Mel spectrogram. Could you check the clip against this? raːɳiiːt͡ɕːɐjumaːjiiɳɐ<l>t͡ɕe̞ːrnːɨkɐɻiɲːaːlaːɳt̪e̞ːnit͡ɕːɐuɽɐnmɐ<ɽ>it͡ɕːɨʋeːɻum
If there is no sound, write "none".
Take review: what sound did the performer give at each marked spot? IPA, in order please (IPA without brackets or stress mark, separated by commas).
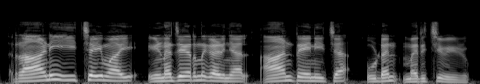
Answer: none, ɾ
